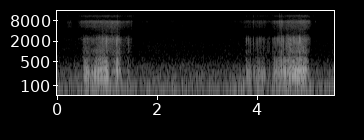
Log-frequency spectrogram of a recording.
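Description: Two soft, fluttering snoring breaths with a quiet gap between; a cat snoring while asleep.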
